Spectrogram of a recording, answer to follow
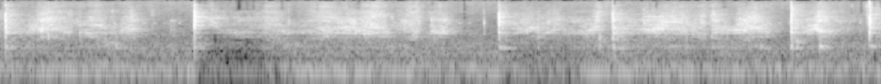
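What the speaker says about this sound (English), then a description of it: "all you want to do is stir your ingredients all together" A spoon scrapes and stirs pumpkin butter ingredients together in a slow cooker, with steady rubbing strokes and a few sharper clinks against the pot, close and alone.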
